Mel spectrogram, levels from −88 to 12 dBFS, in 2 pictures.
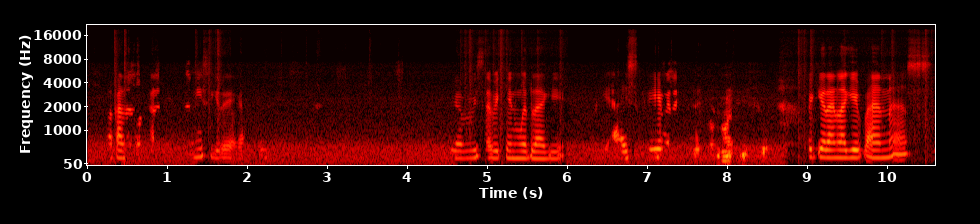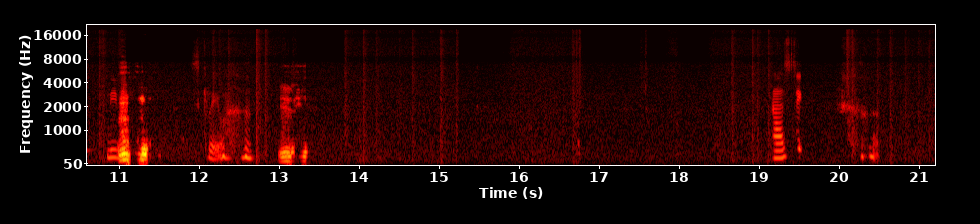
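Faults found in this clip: Other side's voice leaking through, 0.0–8.76 s: far-end voice audible under the talker, roughly 10 dB down. Likely incomplete echo cancellation of loudspeaker pickup at the talker's device. Again 10.97–11.38 s and 12.97–13.37 s as short scraps, the first roughly 15 dB louder than the talker, the second a little louder. The canceller failed to subtract the loudspeaker path from the microphone signal, so the far end's own speech returns to them.

Speech suppressed in double talk, 0.09–4.6 s: talker dips up to about 15 dB, roughly 2 s in total across the span. Likely the echo canceller's suppressor clamping during overlap, unable to separate near talker from loudspeaker echo. 6.18–8.64 s: dips near 20 dB, about 1.5 s affected. 11.14–13.56 s: drops to about 25 dB, under a second in total. 15.71–17.66 s: shallow, about 10 dB, half a second. 19.44–20.14 s: deepest, about 35 dB, near-dropout lasting most of that span.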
